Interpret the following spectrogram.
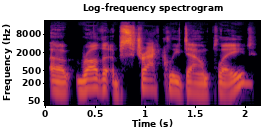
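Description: A man hosting a podcast, arguing a political point earnestly and deliberately, with some hesitation. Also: mid-range voice, a little mellow, no echo, studio quality. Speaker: podcast host.

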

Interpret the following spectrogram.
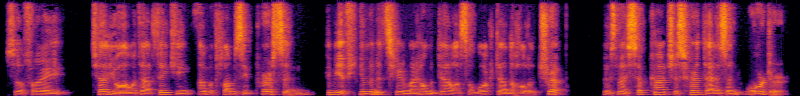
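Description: Man, workshop leader on a video call from home, upbeat and joking, middle pitch, dictates key phrases slowly. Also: expressive, darkish tone. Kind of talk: coaching a group on a video call. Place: his home.

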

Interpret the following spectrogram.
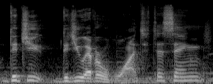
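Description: Male podcast host, animated intonation, light music behind. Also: on the high side, moderate pace. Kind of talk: interview questions.

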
